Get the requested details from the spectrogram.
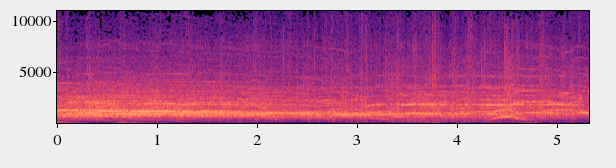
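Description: A crowd at the New Yorker Festival at the Skyline Drive-In on the Brooklyn waterfront cheers and applauds loudly and steadily, with whoops and shouts rising over a dense wash of clapping for the full five seconds.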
